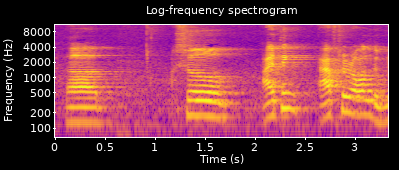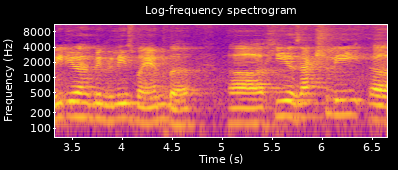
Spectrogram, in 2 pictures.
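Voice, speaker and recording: Noticeable background noise and audible room echo accompany speech delivered at a moderate pace, its pitch varying ordinarily. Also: man, fairly high pitch for a man. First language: not English. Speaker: gaming YouTuber. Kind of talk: casual commentary video. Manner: halting, many fillers.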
